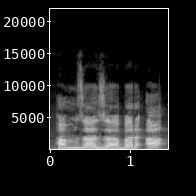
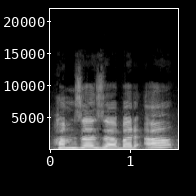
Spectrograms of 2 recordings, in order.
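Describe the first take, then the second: First: The final vowel is cut off with a jolt. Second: The final vowel is short and smooth. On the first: The speaker calls it wrong. "Hamza को झटका देकर पढ़ना है, ... ये भी गलत हो जाएगा" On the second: The speaker calls it right. "बल्कि मारूफ तरीके से पढ़ेंगे"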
